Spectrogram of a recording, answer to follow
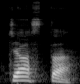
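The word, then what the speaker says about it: часто: উচ্চারণ হবে সিগদা, সিগদা। চাস্তা, চাস্তার অর্থ হবে প্রায়ই।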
